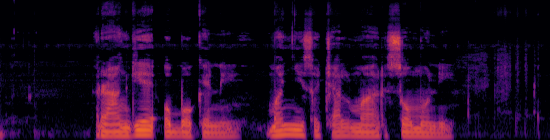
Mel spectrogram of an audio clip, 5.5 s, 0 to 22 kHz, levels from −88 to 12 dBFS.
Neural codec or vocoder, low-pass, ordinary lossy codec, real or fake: none; none; none; real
